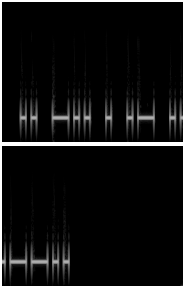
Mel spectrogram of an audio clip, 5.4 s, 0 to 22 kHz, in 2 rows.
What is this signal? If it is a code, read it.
Morse code, heard as a keyed tone, about 16 wpm, 700 Hz. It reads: IDEA?
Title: Sentences from Top 400 Words and Abbreviations 15wpm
